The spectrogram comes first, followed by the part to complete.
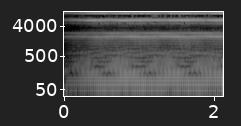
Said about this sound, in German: Genau, das ist eine Tätowiermaschine. Den Ton dürften viele von euch auch schon aus nächster Nähe kennen.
